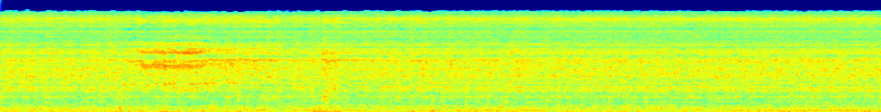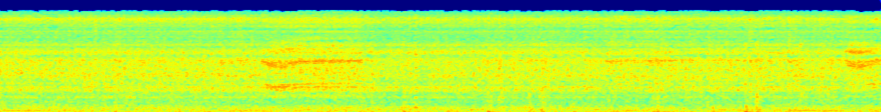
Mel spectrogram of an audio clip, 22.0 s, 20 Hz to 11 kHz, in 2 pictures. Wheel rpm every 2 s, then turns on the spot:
230, 230, 230, 230, 230, 230, 230, 230, 240, 230, 230.
none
